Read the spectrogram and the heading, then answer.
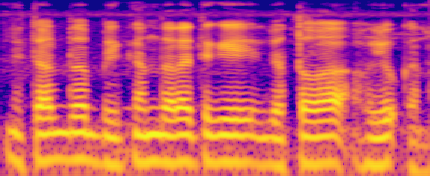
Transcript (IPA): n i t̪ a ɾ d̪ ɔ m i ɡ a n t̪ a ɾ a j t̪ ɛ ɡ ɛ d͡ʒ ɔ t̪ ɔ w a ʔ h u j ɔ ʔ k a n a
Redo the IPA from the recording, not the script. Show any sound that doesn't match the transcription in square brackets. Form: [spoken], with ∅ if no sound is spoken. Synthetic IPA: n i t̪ a ɾ d̪ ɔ [b] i ɡ a n [d̪] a ɾ a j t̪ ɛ ɡ ɛ d͡ʒ ɔ t̪ ɔ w a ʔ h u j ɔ ʔ k a n a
